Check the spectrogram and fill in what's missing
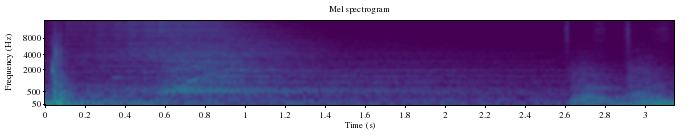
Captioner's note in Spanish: Portazos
